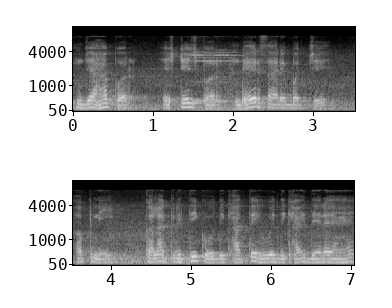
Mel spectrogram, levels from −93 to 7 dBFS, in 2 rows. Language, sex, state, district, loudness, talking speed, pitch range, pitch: Hindi, male, Gujarat, Gandhinagar, -17 LUFS, 135 wpm, 125-140 Hz, 130 Hz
